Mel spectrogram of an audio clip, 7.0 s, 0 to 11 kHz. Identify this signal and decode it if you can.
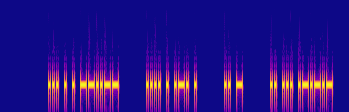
Morse code, heard as a keyed tone, about 30 wpm, 700 Hz. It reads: SEE, HERE IT IS.
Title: 2x Word-Spacing - Sentences from Top 200 Words - 30wpm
